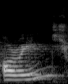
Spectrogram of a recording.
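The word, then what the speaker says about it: Oranj: an event tonight at Orange wine it's called it's called orange but it's spelled o r a n j o r a n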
